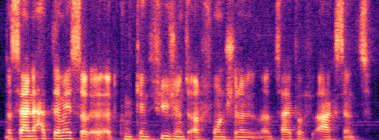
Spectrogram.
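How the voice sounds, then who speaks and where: A man with an Iraqi Arabic accent, teaching an online English lecture and switching between Arabic and English, with slow, careful English. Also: mid-range voice, steady tone. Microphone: video call.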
